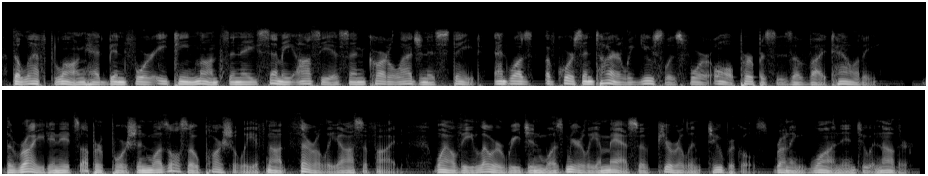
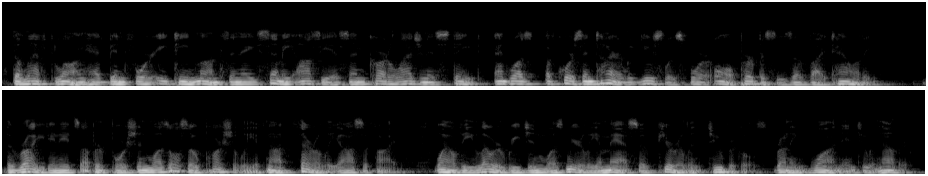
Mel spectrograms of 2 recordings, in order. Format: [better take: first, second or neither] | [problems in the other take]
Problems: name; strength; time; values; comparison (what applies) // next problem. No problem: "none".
first | room echo; dies away in 0.4 s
